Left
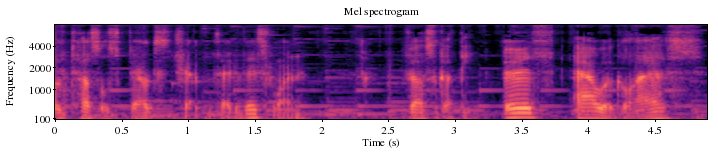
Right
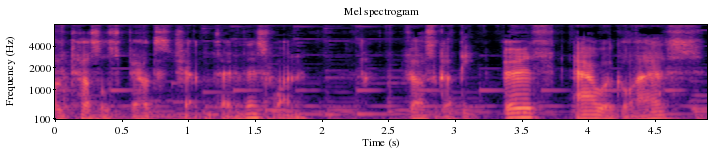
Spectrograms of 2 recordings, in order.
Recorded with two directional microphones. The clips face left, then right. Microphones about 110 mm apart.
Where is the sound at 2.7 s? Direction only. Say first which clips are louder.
Left 5 dB; 20° left (ahead or behind).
